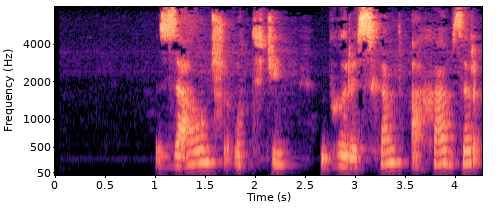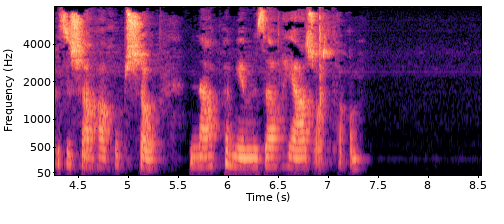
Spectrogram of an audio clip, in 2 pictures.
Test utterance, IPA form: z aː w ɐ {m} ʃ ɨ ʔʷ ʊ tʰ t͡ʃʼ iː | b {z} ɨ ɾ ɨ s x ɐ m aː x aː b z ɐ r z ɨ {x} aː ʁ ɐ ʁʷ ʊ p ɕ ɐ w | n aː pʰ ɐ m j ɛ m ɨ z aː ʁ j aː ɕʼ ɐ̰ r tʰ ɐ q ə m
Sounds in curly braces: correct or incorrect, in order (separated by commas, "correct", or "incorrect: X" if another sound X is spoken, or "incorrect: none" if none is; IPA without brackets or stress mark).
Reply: correct, incorrect: ɣ, incorrect: ɕ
